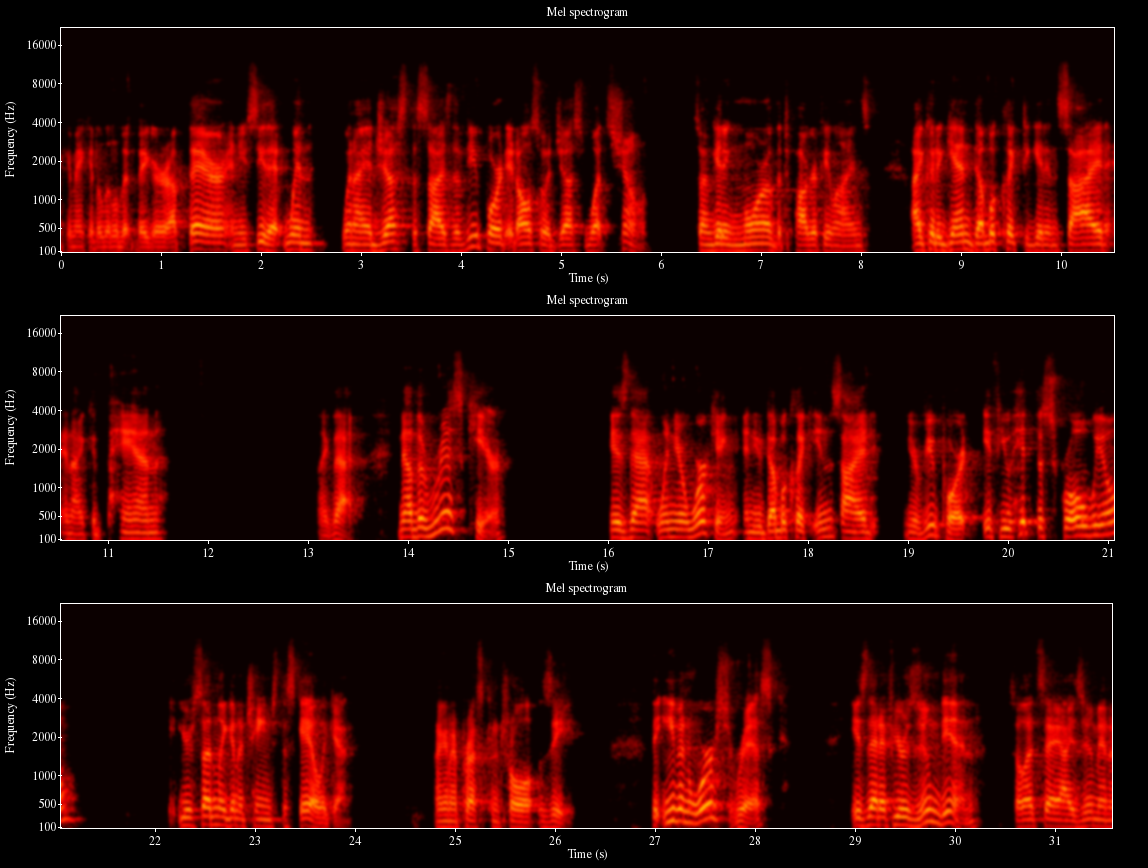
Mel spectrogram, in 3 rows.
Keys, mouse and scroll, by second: 1.1 click, 4.5 click, 6.2 click, 9.6 click, 9.8 click, 11.5 click, 14.5 click, 15.6 Escape, 17.1 click, 17.3 click, 18.8 click, 19.1 click, 21.9 scroll, 24.8 scroll, 26.3 ctrl+z, 28.5 click, 28.6 click, 30.0-31.0 scroll.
